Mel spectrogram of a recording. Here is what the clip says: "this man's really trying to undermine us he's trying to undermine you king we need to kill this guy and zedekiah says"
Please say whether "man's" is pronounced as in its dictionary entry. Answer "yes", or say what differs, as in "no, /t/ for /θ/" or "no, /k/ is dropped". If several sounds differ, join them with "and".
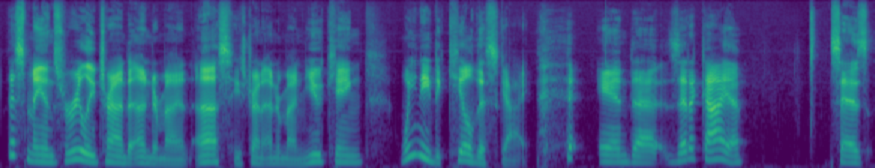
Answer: yes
